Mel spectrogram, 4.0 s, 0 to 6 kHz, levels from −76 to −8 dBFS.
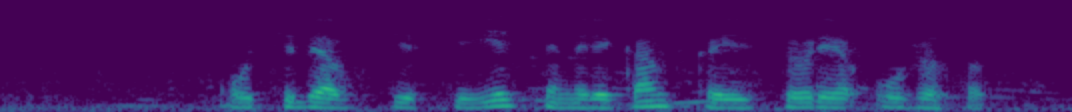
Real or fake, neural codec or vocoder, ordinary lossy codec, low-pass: real; none; MP3, 24 kbps; 5.4 kHz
